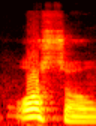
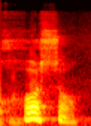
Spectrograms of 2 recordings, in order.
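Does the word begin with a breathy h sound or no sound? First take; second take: no sound; breathy h. First: The word starts with a vowel, no h sound. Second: The word starts with a breathy h sound.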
